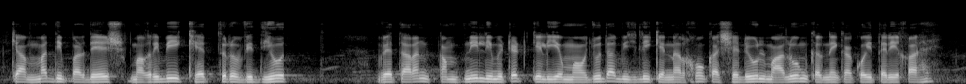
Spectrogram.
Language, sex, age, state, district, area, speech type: Urdu, male, 18-30, Uttar Pradesh, Saharanpur, urban, read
